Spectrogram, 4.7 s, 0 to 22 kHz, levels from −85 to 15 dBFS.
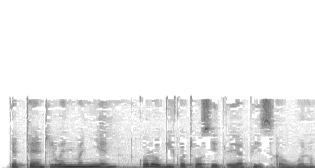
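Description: Speech throughout shows AAC compression: nothing sounds above about 9.3 kHz, and sibilants turn fizzy and warbling, pointing to roughly 24 kbps AAC-LC as the likely cause. Unlike a plain low-pass filter, the band below the cut-off is also patchy and smeared.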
